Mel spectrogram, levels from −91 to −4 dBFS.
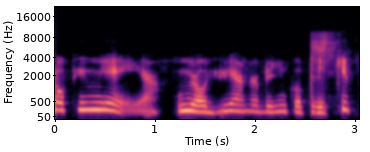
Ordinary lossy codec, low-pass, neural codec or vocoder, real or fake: MP3, 96 kbps; 9.9 kHz; codec, 24 kHz, 0.9 kbps, WavTokenizer, small release; fake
